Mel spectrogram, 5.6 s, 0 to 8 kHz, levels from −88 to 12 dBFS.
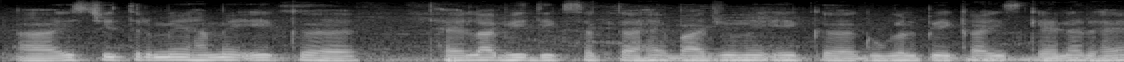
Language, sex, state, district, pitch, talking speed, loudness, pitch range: Hindi, male, Gujarat, Valsad, 110 Hz, 190 wpm, -15 LUFS, 105-120 Hz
